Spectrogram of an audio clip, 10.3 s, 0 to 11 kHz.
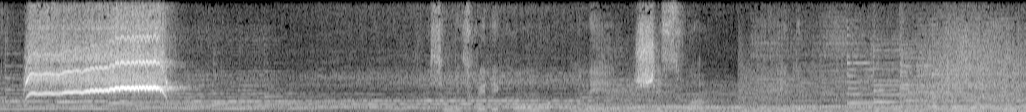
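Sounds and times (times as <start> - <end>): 
emergency whistle blast: 0.1 - 1.8
speech: 4.8 - 8.0.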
